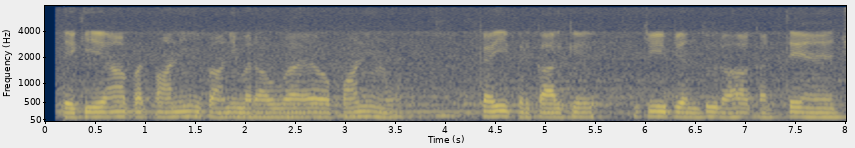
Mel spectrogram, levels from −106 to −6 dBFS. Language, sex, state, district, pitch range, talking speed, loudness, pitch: Hindi, male, Uttar Pradesh, Budaun, 115-125 Hz, 165 wpm, -31 LUFS, 120 Hz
